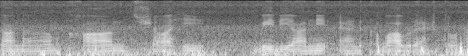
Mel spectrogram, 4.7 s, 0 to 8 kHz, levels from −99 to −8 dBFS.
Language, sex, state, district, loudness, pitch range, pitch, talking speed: Hindi, male, Uttar Pradesh, Saharanpur, -20 LUFS, 85-95 Hz, 90 Hz, 115 wpm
